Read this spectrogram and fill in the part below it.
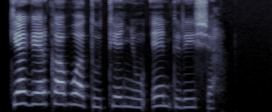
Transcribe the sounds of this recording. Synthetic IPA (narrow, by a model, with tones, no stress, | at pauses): kja˦ɣɛ˦ɾka˦βwa˨t̪u˨tje˦ɲu˨e˦ndi˨ɾi˦ʃa˨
